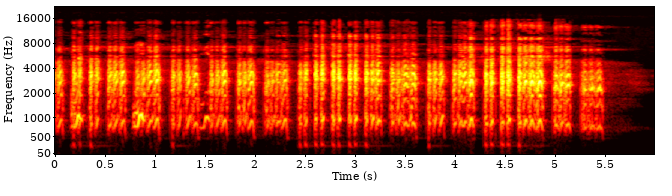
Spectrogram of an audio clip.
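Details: Harsh, raspy calls of a white-breasted waterhen, on a decoy recording made with a Xiaomi Redmi Note 8: fast, grating bursts running together for about five seconds, then silence.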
